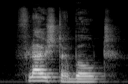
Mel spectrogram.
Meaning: an electric boat (motorised boat with an electrical engine)
- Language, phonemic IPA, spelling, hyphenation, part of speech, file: Dutch, /ˈflœy̯s.tərˌboːt/, fluisterboot, fluis‧ter‧boot, noun, Nl-fluisterboot.ogg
